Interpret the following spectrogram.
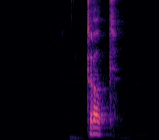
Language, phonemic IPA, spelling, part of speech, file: Dutch, /trɑt/, trad, verb, Nl-trad.ogg
- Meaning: singular past indicative of treden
